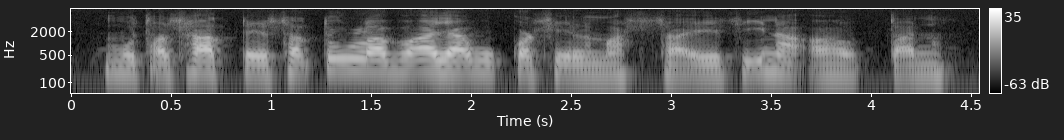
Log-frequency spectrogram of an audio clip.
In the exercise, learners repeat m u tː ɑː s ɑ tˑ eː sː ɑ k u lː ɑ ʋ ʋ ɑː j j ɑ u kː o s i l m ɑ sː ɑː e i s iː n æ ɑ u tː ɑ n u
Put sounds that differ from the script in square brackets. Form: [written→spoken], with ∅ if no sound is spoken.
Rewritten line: m u tː [ɑː→ɑ] s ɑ tˑ eː sː ɑ [k→t] u lː ɑ ʋ ʋ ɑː j j ɑ u kː o s i l m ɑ sː [ɑː→ɑ] e i s iː n æ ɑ u tː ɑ n u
